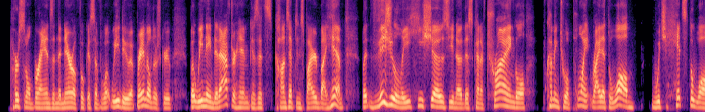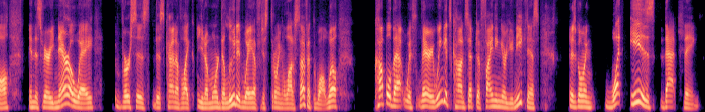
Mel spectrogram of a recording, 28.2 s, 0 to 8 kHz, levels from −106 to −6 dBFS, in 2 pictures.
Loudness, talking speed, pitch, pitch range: -20 LUFS, 190 wpm, 140 Hz, 130-155 Hz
